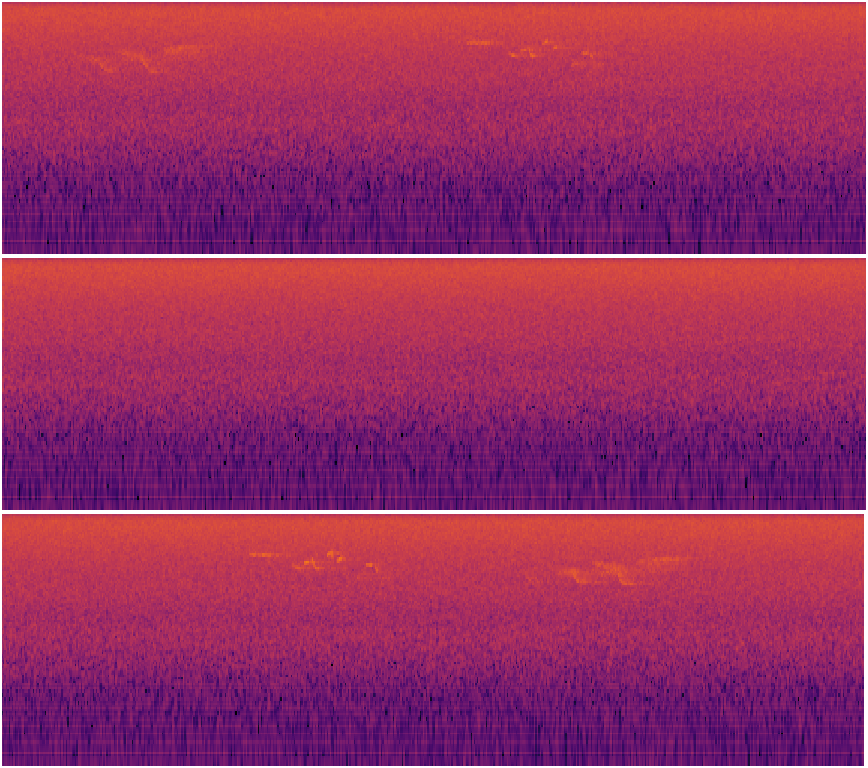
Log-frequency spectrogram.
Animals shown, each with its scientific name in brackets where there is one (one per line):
Brown Creeper (Certhia americana)
Black-throated Blue Warbler (Setophaga caerulescens)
